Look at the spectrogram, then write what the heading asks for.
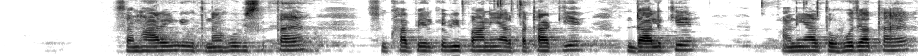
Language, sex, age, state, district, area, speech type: Hindi, female, 30-45, Bihar, Samastipur, rural, spontaneous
